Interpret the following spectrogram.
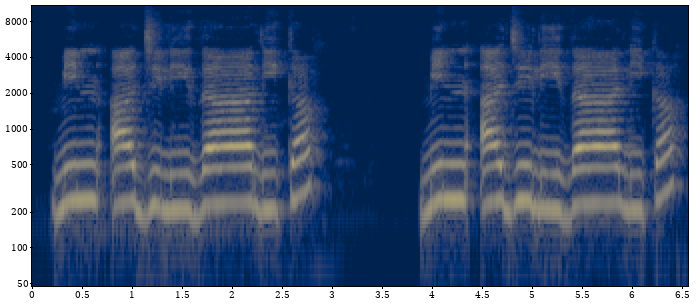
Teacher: حمزہ آ رہا ہے، تو یہاں غنہ نہیں ہوگا، صرف نون ساکن کی آواز کو ظاہر کیا جائے گا لیکن غنہ نہیں کیا جائے گا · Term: اظہار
